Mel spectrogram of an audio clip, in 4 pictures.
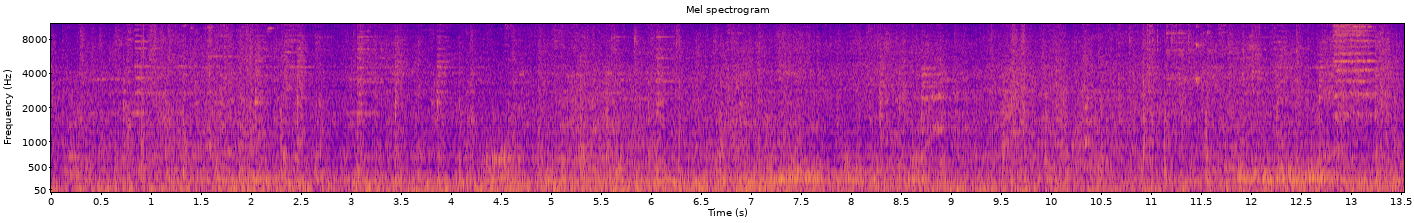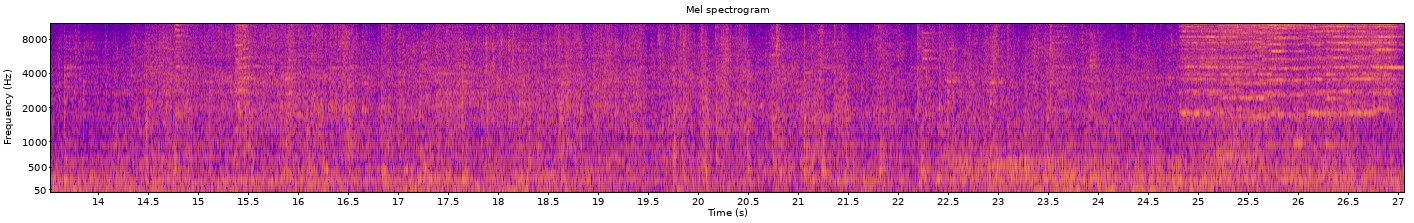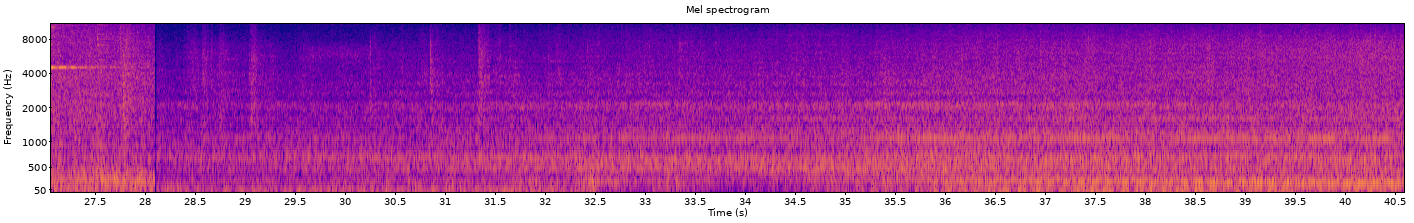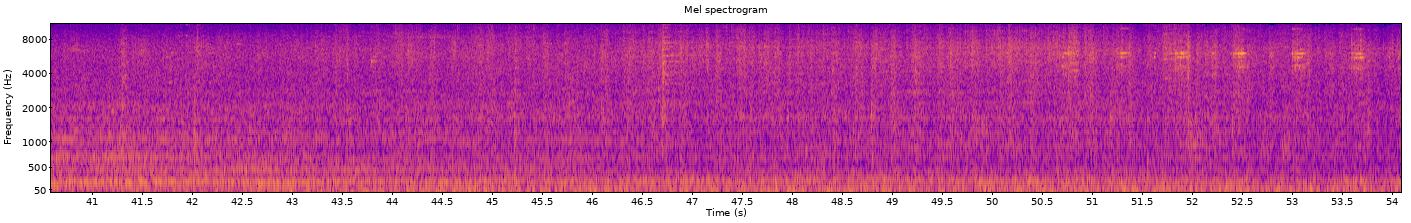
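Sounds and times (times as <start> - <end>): train wheels clattering on rails: 0.0 - 32.7, 36.9 - 54.0
diesel locomotive engine hum: 0.0 - 54.0
wheel squeal: 24.8 - 27.7, 50.7 - 53.9.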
